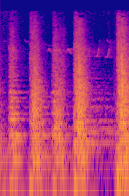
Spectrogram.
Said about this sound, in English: Early next morning, that mouldy old measle from next door was hammering on the door.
